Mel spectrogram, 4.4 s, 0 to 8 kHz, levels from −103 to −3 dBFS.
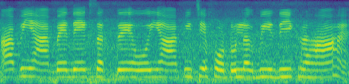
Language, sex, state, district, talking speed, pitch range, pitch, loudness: Hindi, female, Haryana, Rohtak, 180 wpm, 255-270 Hz, 260 Hz, -12 LUFS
